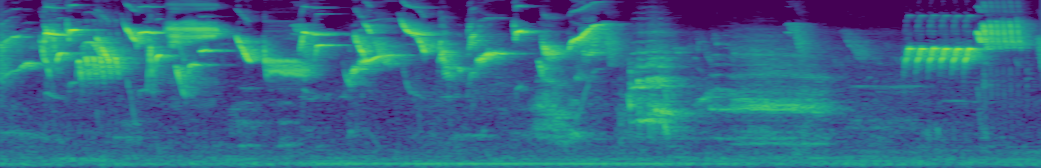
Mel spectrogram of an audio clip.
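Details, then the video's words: Blackthroat singing a quick run of bright slurred whistles and chirps, then lower rattling notes midway, closing with a fast high trill after a brief lull. "suara burung blackthroat"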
